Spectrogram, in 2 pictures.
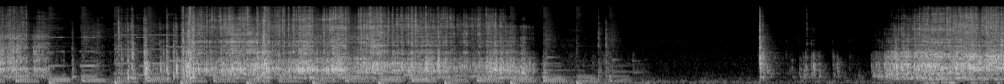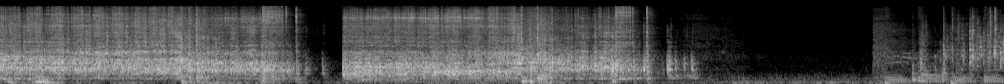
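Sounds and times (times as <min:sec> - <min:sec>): toy friction motor whirring: 0:00.0 - 0:00.6, 0:01.2 - 0:05.4, 0:08.7 - 0:17.0.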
